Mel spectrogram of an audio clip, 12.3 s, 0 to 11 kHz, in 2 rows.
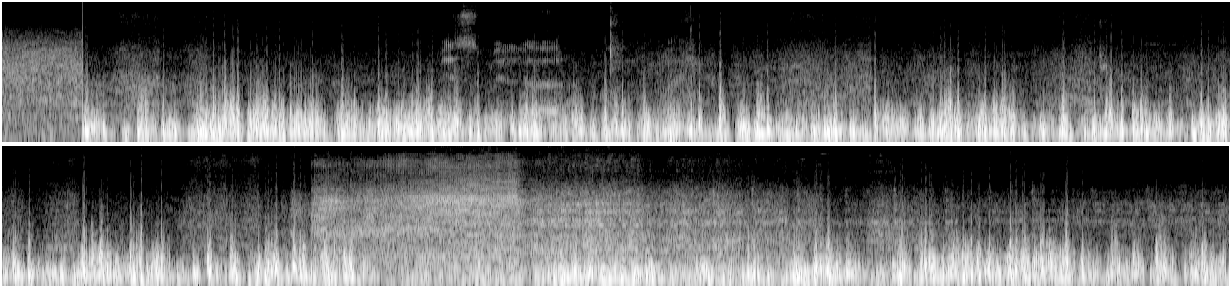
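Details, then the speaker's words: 2007 Honda CG 125 single-cylinder after full restoration, carburettor washed: deep, steady thrum with an even beat, no knocks or rattles, slight wind; healthy normal idle. "दोस्तों ये bike मैंने start कर दी है, माशाल्लाह बहुत प्यारा sound है। आप ये देख सकते हैं कोई भी आवाज़ नहीं किसी भी किस्म की।"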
